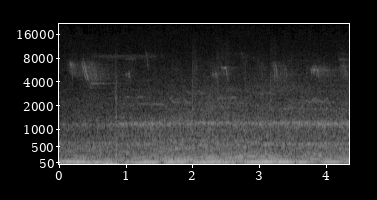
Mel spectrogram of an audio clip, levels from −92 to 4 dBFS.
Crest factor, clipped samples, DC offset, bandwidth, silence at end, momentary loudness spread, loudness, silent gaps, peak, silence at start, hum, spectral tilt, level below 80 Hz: 14 dB; under 0.1%; under 0.1%; over 20 kHz; 0 s; 5 LU; -38 LUFS; none; -22 dBFS; 0 s; none; -6 dB/octave; -38 dBFS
